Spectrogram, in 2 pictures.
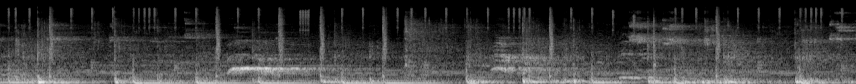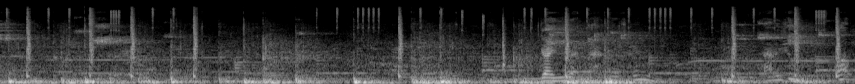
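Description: A basketball bouncing repeatedly on a hardwood gym floor during play, amid voices echoing in the hall.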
